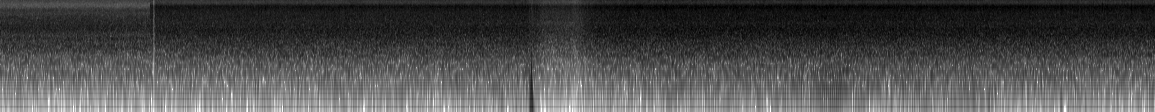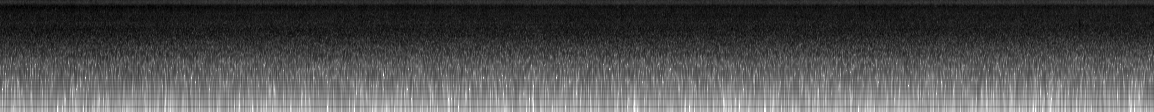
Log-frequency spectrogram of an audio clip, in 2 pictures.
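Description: Steady rain falling, an even hiss of rain on roofs and pavement. About seven seconds in there is a single sharp click and the sound drops out for a moment before the rain returns slightly louder.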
